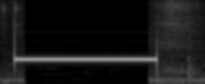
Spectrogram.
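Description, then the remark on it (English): A steady, loud electronic censor bleep holds one pure pitch for about a second and a half, cutting in between brief stretches of voices on either side. “I'm gonna have to blur that. Yeah. Yeah. Beep, beep.”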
